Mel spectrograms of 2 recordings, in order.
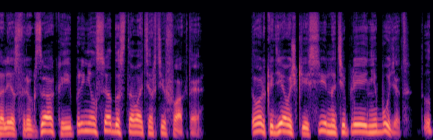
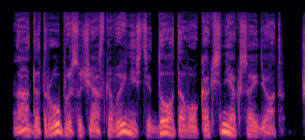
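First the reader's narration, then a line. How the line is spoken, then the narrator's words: Whispered. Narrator (Russian): шепнул мне Колян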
